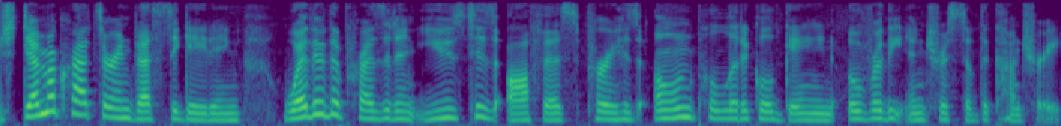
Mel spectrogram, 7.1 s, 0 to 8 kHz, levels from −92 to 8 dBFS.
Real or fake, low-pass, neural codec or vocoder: fake; 7.2 kHz; codec, 16 kHz, 8 kbps, FreqCodec, larger model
